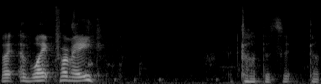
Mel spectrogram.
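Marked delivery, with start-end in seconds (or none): 0.0-0.9 put-on British accent, pitched a bit higher. Playing a character running after the others: British accent. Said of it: "this British accent".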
